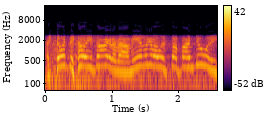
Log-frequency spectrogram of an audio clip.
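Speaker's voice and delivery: loud, high-pitched objection; high, exasperated outburst; indignant protest. Acted. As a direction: argue back, offended and worked up. Acts out himself protesting to old timer.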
